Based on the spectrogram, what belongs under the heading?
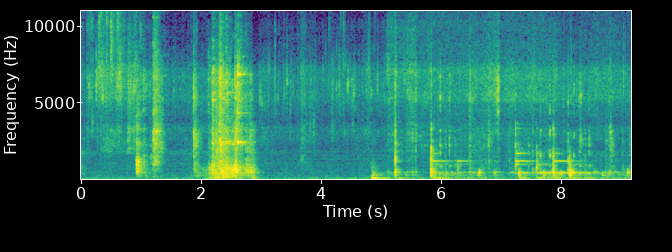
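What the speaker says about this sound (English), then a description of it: "So I'll melt the butter." Butter melting in a pan for a white pasta sauce, with a soft sizzle, scraping and stirring of a utensil, and light clinks of cookware, close and moderately loud.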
